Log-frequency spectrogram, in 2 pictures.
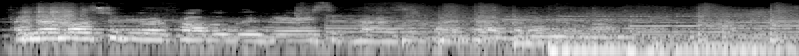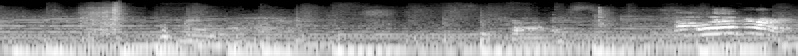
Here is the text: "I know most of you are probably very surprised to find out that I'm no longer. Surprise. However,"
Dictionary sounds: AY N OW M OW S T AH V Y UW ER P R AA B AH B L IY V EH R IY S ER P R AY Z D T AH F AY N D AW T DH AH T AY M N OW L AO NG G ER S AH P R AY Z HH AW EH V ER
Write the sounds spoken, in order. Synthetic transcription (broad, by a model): AY N OW M OW S T AH V Y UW ER P R AA B AH B L IY V EH R IY S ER P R AY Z T AH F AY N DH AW T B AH T AY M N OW N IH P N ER S AH P R AY Z HH AW EH V ER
